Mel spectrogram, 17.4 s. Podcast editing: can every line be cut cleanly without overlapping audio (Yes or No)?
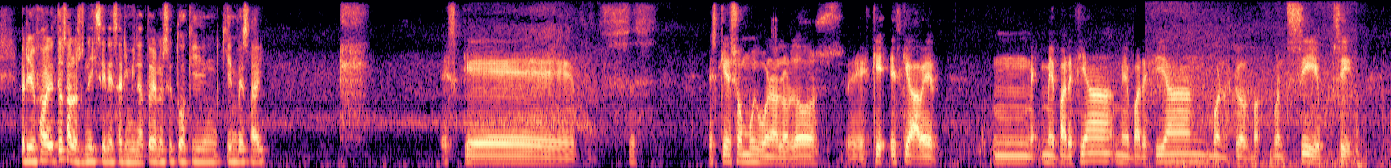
Yes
